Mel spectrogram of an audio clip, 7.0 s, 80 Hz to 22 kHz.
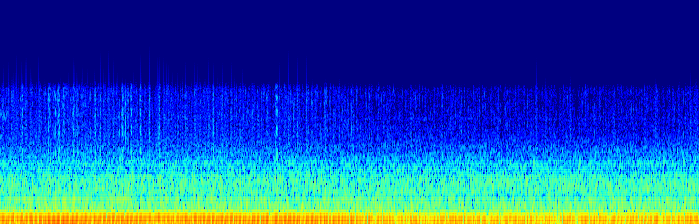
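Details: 1994 Chevy Caprice Classic wagon V8 at normal temperature, good oil pressure, no check-engine light: deep, steady idle with heavy, loud exhaust rumble but even firing. Exhaust system needs attention.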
